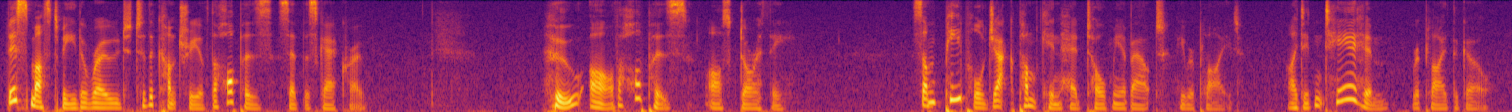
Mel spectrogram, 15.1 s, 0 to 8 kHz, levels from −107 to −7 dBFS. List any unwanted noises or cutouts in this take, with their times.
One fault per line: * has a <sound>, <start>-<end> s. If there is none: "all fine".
all fine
